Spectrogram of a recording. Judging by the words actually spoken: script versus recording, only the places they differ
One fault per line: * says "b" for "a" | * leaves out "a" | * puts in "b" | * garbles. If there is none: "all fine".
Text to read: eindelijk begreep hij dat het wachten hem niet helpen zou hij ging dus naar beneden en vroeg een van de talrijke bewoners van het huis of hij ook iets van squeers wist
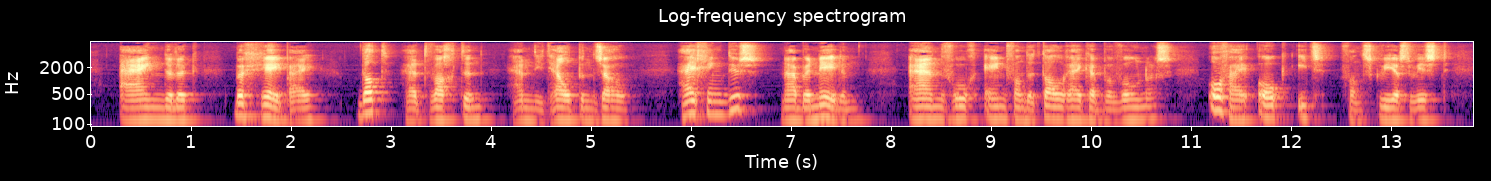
* leaves out "van het huis"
